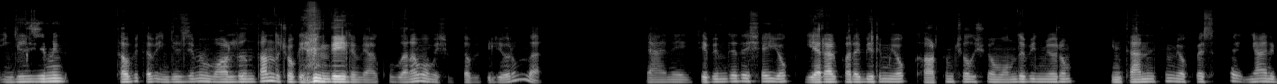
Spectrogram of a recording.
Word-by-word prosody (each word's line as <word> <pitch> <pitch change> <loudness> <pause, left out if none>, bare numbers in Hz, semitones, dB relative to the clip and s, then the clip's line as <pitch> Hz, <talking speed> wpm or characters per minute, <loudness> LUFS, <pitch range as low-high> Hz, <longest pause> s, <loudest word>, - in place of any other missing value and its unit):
İngilizcemin 130 +5 +1 0.5
Tabii, 120 +5 +1
tabii. 130 -2 -3
İngilizcemin 125 +3 -4
varlığından 125 +7 +1
da 140 - 0
çok 125 -2 -1
emin 135 -4 +11
değilim, 120 -3 +8
ya, 105 -1 -8
kullanamamışım, 115 -1 -5
tabii, 105 0 -9
biliyorum 115 - -6
da - - -6 1.0
yani, 110 0 -10
cebimde 125 +5 -3
de 145 - +1
şey 135 0 -2
yok, 135 +1 -3
yerel 110 +3 +4
para 120 0 -2
birimi 125 +1 -2
yok, 130 +1 -4
kartım 110 +5 -5
çalışıyor 120 -1 -5
mu, 115 - -5
onu 120 +2 -5
da 125 -1 0
bilmiyorum, 125 +1 -3 0.4
internetim 120 +6 -3
yok 125 -1 -5
vs. 120 -2 -6 0.2
yani 130 -2 -4
125 Hz, 155 wpm, -24 LUFS, 115-130 Hz, 1.0 s, emin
